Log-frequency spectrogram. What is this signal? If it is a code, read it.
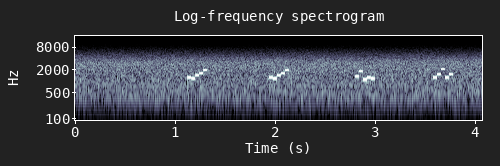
Five-tone selective call (EEA), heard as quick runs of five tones, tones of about 40 ms, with radio hiss. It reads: 32570 32570 49132 36636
